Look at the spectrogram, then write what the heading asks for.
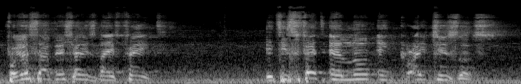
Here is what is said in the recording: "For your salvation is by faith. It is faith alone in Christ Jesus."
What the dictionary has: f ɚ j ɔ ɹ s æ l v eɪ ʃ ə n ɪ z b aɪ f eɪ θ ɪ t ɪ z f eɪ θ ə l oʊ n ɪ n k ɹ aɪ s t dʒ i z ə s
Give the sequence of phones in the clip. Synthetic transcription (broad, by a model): f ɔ j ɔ s æ l v eɪ ʃ ə n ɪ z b aɪ f eɪ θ ɪ t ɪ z f eɪ t ə l oʊ n ɪ n k ɹ aɪ s t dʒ i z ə s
